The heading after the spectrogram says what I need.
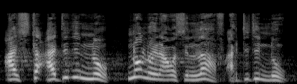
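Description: A middle-aged Ghanaian man, a pastor, preaching a storytelling sermon that swings between hushed moments and loud outbursts as he speaks to the congregation. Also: very high voice, fairly quick. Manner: animated, swings from hushed to shouting, addresses the audience directly.

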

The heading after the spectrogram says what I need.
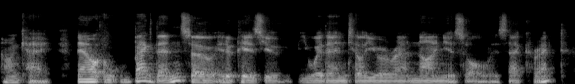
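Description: Young male host, medical student, very deep voice, encouraging interviewer. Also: normal speed. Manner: encouraging, frequent affirmations. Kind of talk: interview hosting.

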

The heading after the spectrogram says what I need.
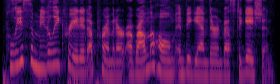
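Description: A woman's voice: mid-range voice, lively intonation, fast talker, sharp tone, distant mic. A woman with a Wisconsin accent co-hosting a casual true-crime podcast, reading the case from her notes and stumbling over names now and then. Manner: reads from notes, stumbles on names, laughs at herself. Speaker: podcast co-host.

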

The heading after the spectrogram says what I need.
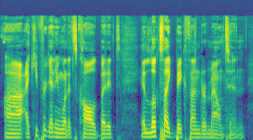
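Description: A man's voice: fairly low pitch, a little fast, mellow, dry recording. A man co-hosting a casual podcast chat, explaining his gaming experience earnestly and at length. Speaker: podcast co-host and gameplay video creator.

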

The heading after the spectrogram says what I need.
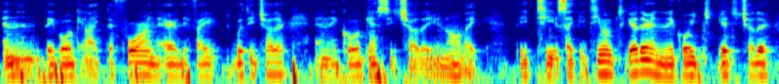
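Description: A man's voice: deep voice, little pitch movement, fast, gravelly, few pauses, background noise. A young man in his late teens, a guest in a casual interview, rambling through his memories with lots of filler words and restarts.

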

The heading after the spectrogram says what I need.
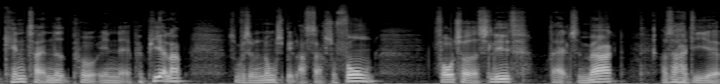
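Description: A man's voice: lowish voice, creaky, darkish tone, no echo, studio quality. A man with a Danish accent who teaches writing to children. He talks hesitantly with many fillers and reads his students' stories aloud. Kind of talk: interview talk and reading student texts aloud.

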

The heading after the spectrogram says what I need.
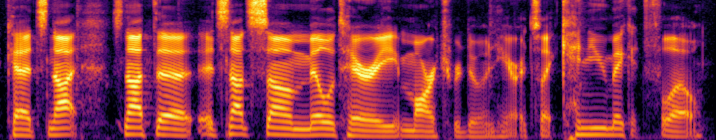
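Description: A man's voice: mid-range voice, fairly even intonation, normal speed, gravelly, fairly bright tone, clear, resonant tone, no echo. A man co-hosting a casual podcast, telling a rambling story with frequent restarts and stutters. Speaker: podcast co-host and drummer. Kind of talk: casual chat.

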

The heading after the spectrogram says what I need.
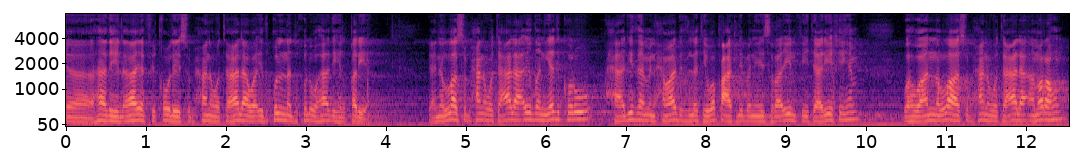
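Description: A man teaching a classical Quran commentary, talking quickly with casual asides between points. His voice sits a little high. The sound carries a long reverb, with a faint hiss underneath. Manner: quick scholarly explaining with loose asides. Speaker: sheikh teaching tafsir.

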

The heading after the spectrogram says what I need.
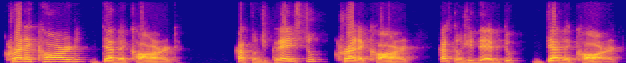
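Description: A woman teaching English in Portuguese, repeating English phrases slowly and then explaining them quickly. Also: fairly low pitch, big pitch swings, muffled recording. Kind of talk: bilingual language lesson.

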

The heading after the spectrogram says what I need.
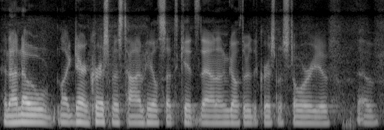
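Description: A married man chatting casually as a co-host, loud and quick to laugh at himself. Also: on the low side, completely flat delivery. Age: adult, married. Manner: loud, laughing, self-mocking. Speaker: podcast co-host. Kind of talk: casual chat.

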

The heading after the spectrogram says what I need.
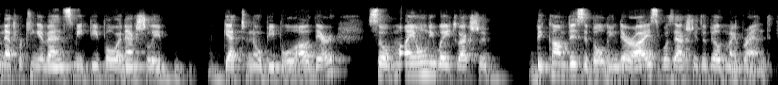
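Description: A woman's voice: sits low, darkish tone. A woman from Serbia, answering interview questions earnestly with many fillers and restarts. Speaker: guest, business development lead. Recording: roomy echo.

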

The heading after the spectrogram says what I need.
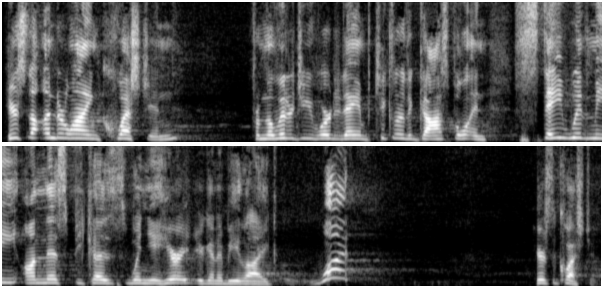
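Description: A man preaching a homily as a priest, with dramatic pauses, repeated phrases and colloquial asides in a reverberant church. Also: sits high, fairly even intonation, fairly bright tone. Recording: long church hall reverb.

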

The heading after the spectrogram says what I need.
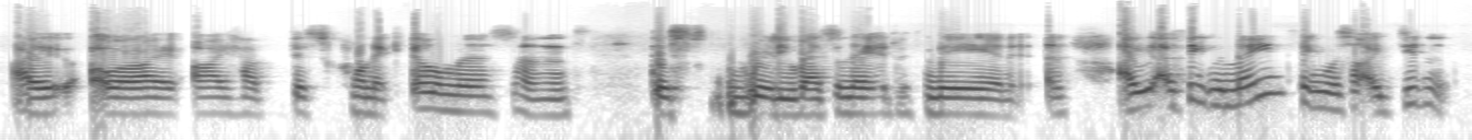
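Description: A woman's voice: fairly low pitch, moderate pace, no room sound, poor audio. A young woman musician chatting in an interview, hesitant, with many restarts and ums. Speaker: musician guest. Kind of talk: casual interview chat.

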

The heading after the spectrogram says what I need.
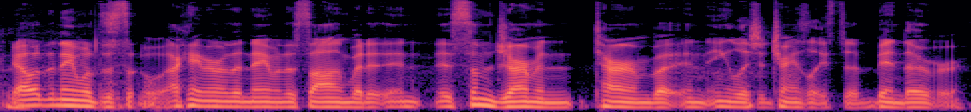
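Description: A man talks quickly through a casual podcast chat, piling up fillers and swearing as he rambles through a story. His voice is dry and close to the mic, with little room sound around it. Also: fairly low pitch, steady tone, no echo. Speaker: podcast co-host.

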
